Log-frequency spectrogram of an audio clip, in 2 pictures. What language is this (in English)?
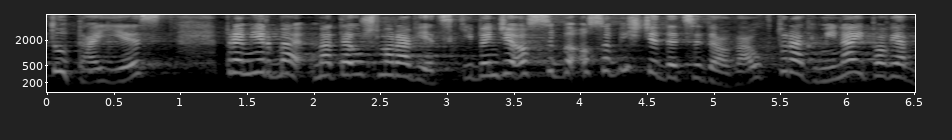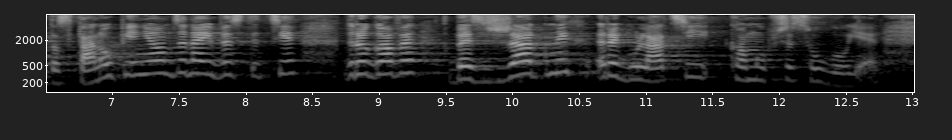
Polish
